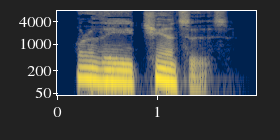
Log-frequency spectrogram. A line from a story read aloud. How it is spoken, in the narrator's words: Anita asked slowly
